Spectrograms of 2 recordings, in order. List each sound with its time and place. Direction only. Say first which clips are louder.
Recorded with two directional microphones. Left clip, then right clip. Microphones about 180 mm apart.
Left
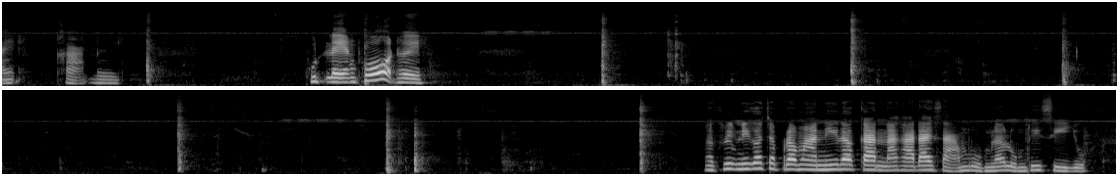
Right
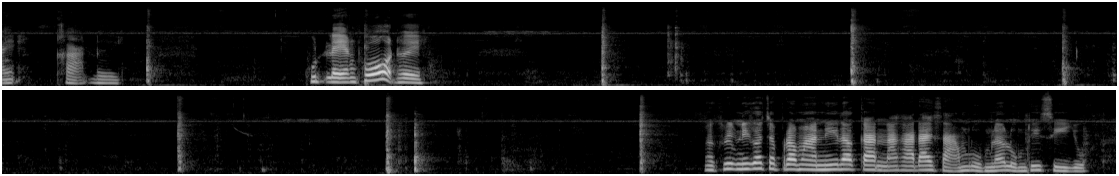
0.0 s speech: right 1 dB; 10° right (ahead or behind)
3.1 s a woman's voice: right 1 dB; 5° right (ahead or behind)
14.9 s chop: right 1 dB; 5° right (ahead or behind)
18.2 s a woman's voice: right 2 dB; 5° right (ahead or behind)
